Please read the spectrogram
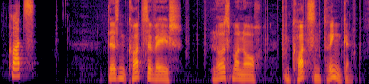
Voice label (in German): "koads", wittlich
